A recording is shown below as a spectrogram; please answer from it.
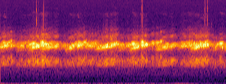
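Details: Dense spring chorus of wetland frogs, live and unlooped: overlapping trilled croaks in a higher and a lower band, loudness gently rising and falling every second or so, with a couple of faint clicks.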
